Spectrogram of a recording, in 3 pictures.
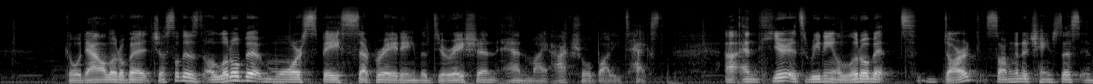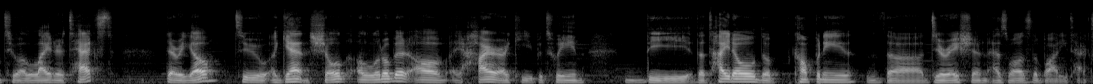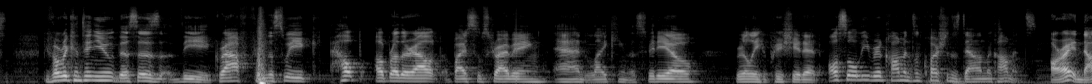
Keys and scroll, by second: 7.3 ctrl+a, 12.4 ctrl+a.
